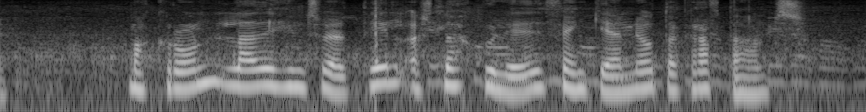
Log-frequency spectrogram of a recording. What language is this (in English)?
Icelandic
